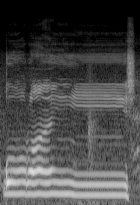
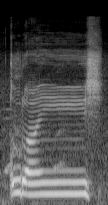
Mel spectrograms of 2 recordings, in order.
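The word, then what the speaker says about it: قريش: লি ইলাফি কুরাইশ, অধিকাংশ লোক কিন্তু কুরাইশ বলে, কুরাইশ এখানে কফ রয়েছে, কুরাইশ বলতে হবে, কুরাইশ ধাক্কা দিয়ে কুরাইশ, অধিকাংশ লোক কুরাইশ বলে। কুরাইশ কুরাইশ কফটি জিব্বার গোড়া উপরে তালু থেকে ধাক্কা দিয়ে কুরাইশ।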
